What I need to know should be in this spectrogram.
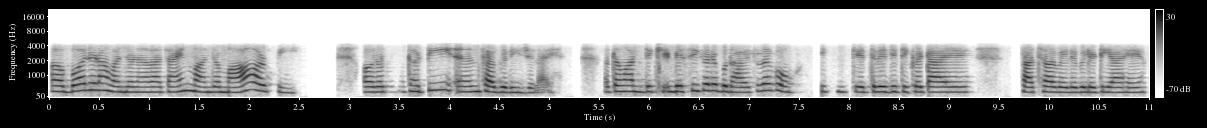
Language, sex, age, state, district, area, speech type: Sindhi, female, 18-30, Delhi, South Delhi, urban, conversation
